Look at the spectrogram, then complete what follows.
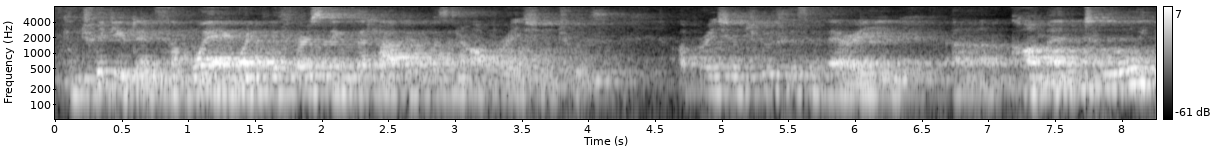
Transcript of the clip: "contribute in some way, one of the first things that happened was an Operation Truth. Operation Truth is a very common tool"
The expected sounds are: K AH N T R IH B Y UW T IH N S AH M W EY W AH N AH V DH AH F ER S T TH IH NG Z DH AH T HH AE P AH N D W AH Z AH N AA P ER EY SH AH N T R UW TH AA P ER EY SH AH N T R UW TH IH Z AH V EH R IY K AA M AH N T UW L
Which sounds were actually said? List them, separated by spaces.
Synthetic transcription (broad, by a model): K N T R IH B Y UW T IH N S AH M W EY W AH N AH V DH AH F ER S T TH IH NG Z DH AH T HH AE P AH N D W AH Z AH N AA P ER EY SH AH N T R UW TH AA P ER EY SH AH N T R UW TH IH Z AH V EH R IY K AA M AH N T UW L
